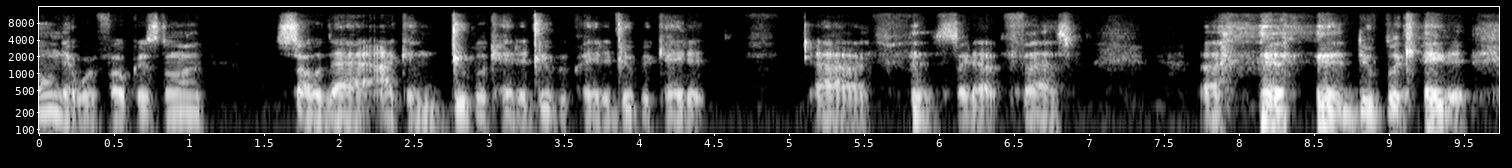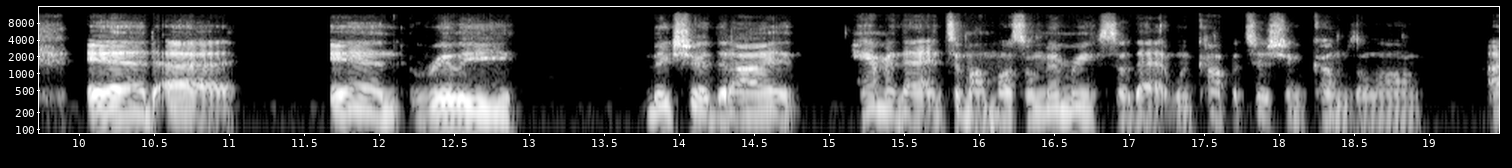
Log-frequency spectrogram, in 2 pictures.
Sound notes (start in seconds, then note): 2.1 snaps; 7.8 chuckles; 7.8 laughs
